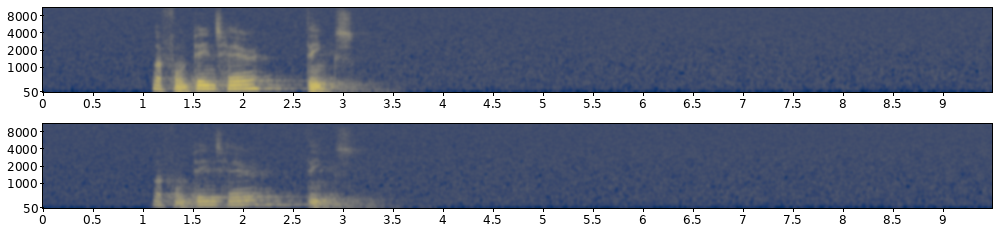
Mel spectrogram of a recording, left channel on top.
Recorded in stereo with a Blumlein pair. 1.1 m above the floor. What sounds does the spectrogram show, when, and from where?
1.1 s a man speaking: 30° left, 0.7 m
